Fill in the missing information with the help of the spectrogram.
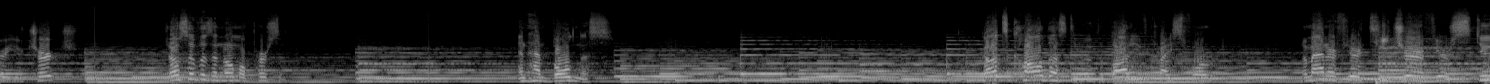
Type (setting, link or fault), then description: setting, large echoing room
